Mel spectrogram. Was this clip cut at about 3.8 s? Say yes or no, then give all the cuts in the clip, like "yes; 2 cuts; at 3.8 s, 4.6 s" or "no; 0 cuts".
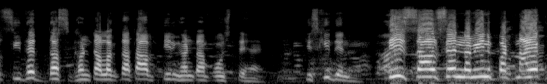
yes; 1 cut; at 3.8 s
